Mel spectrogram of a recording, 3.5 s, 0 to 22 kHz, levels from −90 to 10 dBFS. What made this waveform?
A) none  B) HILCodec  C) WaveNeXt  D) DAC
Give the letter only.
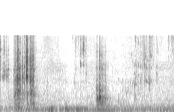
A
